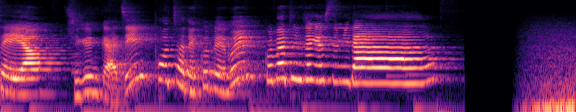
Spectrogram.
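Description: A woman speaks brightly and with animation into a microphone.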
